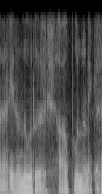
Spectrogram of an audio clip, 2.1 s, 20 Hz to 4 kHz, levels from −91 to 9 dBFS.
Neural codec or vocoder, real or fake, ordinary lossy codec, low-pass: codec, 16 kHz in and 24 kHz out, 2.2 kbps, FireRedTTS-2 codec; fake; none; 3.6 kHz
